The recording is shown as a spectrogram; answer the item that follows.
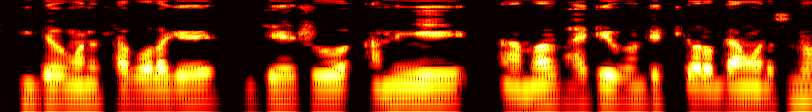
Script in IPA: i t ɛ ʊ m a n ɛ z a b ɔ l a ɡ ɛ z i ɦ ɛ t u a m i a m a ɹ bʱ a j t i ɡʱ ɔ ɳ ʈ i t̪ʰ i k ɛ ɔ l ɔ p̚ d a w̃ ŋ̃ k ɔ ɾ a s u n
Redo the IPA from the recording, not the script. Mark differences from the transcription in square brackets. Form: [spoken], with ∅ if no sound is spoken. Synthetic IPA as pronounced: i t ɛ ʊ m a n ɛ [s] a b ɔ l a ɡ ɛ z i ɦ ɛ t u a m i a m a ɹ bʱ a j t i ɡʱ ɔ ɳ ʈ i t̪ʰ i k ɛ ɔ l ɔ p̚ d a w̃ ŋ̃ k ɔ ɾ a s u n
